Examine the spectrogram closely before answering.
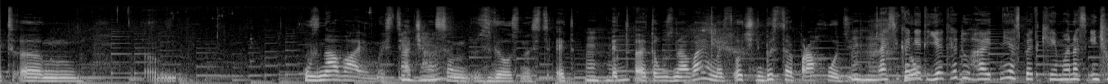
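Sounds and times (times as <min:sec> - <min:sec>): quiet background music: 0:00.0 - 0:11.0
low bass line: 0:00.5 - 0:09.1.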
